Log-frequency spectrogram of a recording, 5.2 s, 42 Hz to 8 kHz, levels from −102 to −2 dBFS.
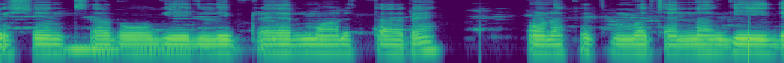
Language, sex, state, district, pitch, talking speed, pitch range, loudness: Kannada, male, Karnataka, Bellary, 100 Hz, 115 wpm, 100-105 Hz, -28 LUFS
